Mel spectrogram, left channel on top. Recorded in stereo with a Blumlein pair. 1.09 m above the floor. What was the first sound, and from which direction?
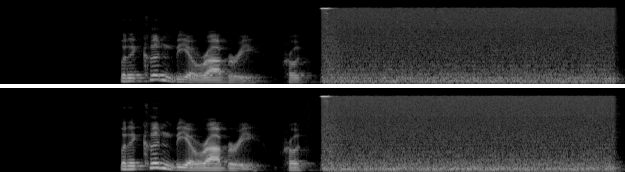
A man speaking, 15° right.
